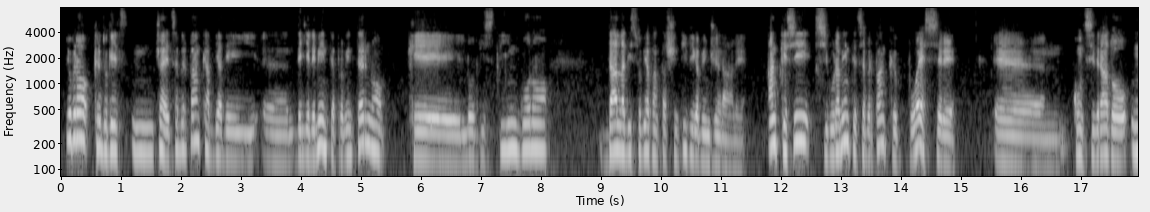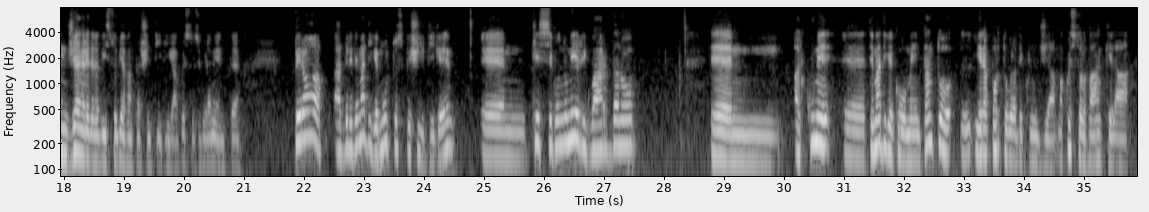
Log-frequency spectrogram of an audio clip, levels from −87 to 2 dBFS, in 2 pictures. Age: 20-39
